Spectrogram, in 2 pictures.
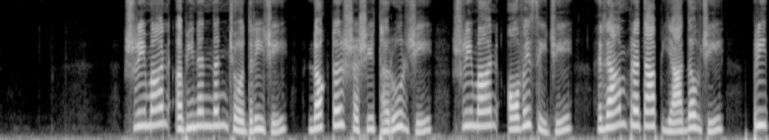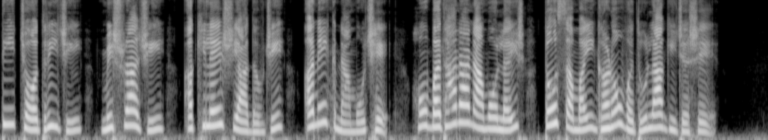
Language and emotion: Gujarati, neutral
